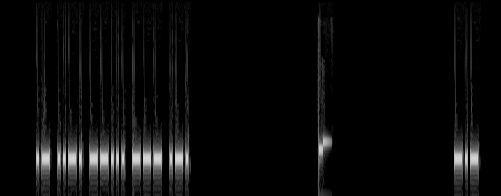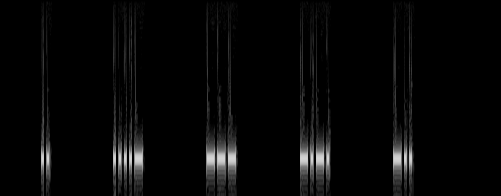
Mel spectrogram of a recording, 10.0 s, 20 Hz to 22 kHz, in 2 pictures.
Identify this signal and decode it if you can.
Morse code, heard as a keyed tone, about 42 wpm, spaced as for 18 wpm, 700 Hz. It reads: AF7OR KI4OCD
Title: USA Call Signs - 8x Character Spacing - 45wpm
